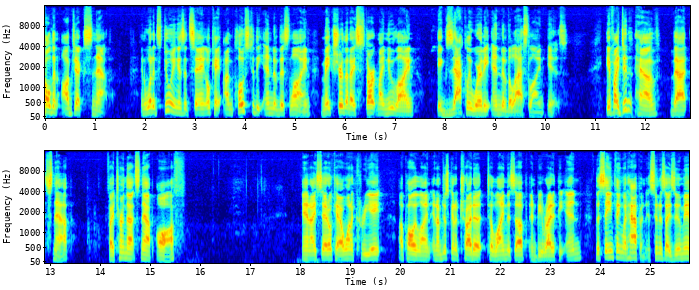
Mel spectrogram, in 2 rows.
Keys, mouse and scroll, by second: 16.4 click, 18.7 Escape, 19.5 click, 24.1 click, 24.5-25.7 scroll.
